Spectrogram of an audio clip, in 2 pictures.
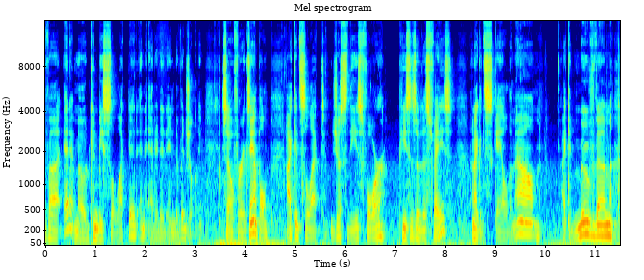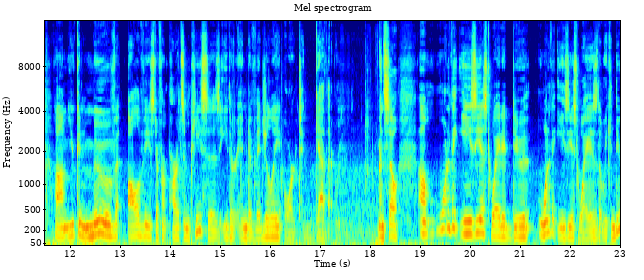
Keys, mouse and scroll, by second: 0.0 click, 1.1 click, 1.7 click, 4.7 click, 5.1-6.3 shift+click, 5.5 shift+click, 5.9 click, 7.8 s, 9.9 g, 15.5 ctrl+z, 17.0 click.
